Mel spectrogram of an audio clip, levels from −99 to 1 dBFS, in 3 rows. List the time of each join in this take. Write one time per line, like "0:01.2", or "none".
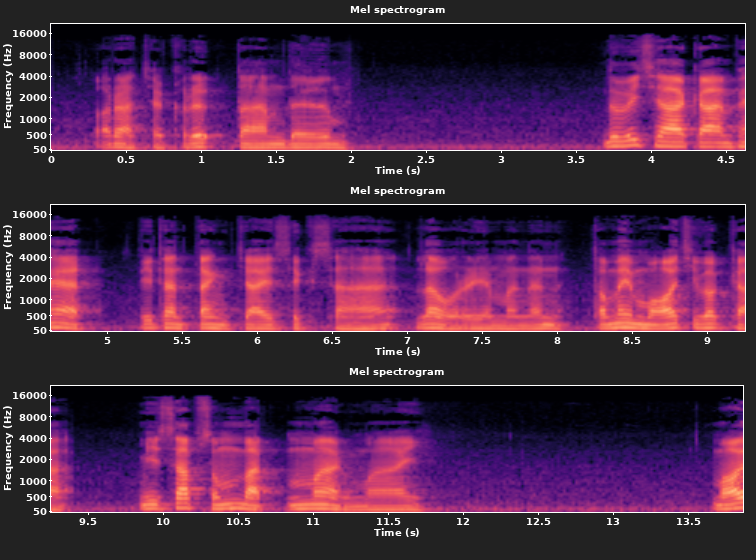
0:01.2
0:05.0
0:08.2
0:09.6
